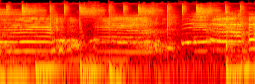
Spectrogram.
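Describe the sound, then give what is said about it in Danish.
A baby cries loudly, high wailing bursts that rise and fall almost without pause for the whole stretch, with no talking over it. “Ikke mindst, fordi mit eget barn vågnede tre gange af det der skide babygråd.”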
